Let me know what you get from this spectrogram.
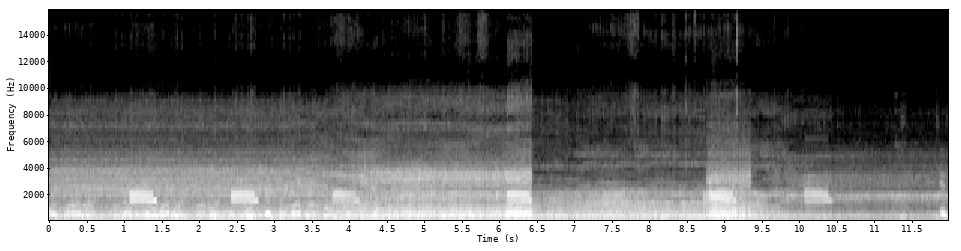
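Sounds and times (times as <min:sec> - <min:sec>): radio static hiss: 0:00.0 - 0:06.5, 0:08.7 - 0:09.4.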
